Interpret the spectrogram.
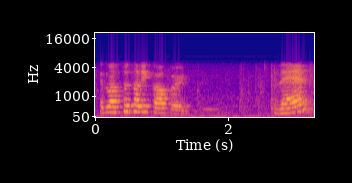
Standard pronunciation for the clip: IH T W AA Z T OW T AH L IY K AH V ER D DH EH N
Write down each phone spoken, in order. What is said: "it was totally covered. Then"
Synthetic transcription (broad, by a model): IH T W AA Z T OW T AH L IY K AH F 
